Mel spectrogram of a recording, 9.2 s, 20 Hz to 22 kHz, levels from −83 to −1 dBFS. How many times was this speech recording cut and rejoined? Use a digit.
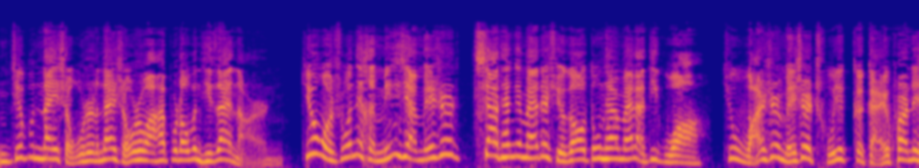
2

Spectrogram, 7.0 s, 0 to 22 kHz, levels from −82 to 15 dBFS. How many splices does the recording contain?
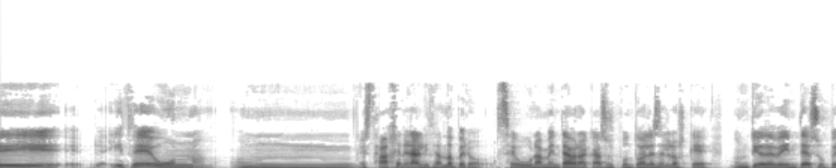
1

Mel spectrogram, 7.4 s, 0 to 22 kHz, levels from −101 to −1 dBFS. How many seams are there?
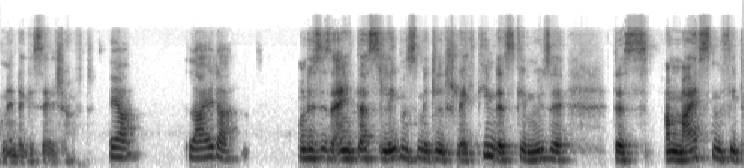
0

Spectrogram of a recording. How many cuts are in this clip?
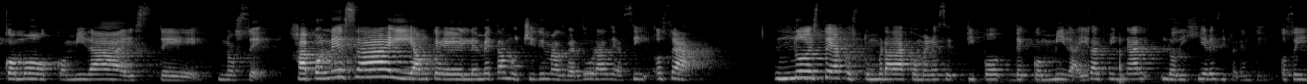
3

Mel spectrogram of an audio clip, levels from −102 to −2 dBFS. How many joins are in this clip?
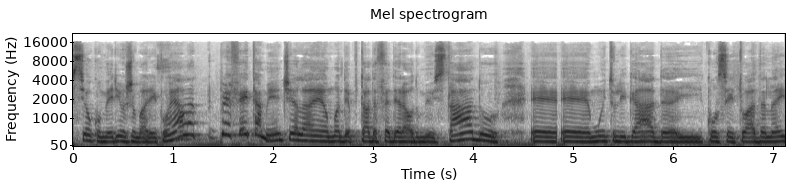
1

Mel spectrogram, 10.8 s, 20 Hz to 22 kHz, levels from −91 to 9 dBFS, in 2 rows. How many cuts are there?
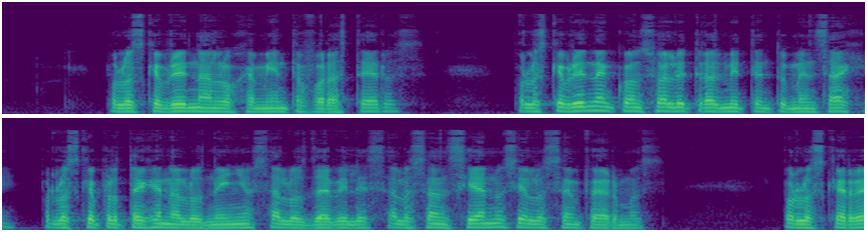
1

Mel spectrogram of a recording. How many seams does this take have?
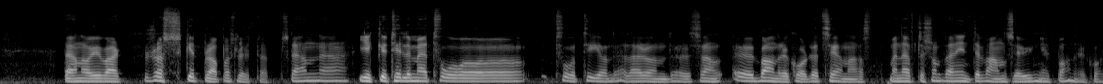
5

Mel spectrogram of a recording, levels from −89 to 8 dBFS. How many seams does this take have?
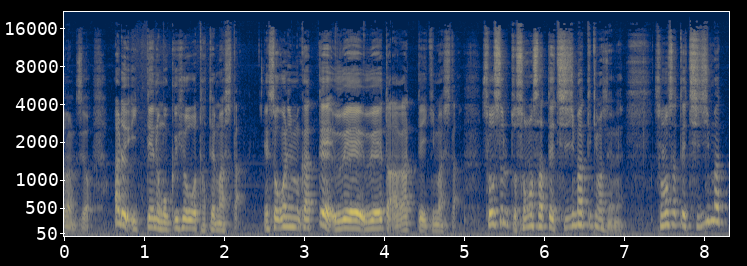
0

